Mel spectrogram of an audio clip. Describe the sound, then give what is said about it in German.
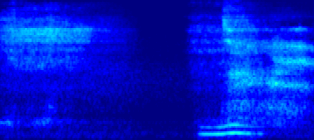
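A deep breath in and out, heard as a soft airy rush, a short quiet pause, then a louder sighing breath carrying a faint hum of voice. “leg deine Hand auf dein Herz und atme mit mir gemeinsam einmal tief ein und aus.”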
